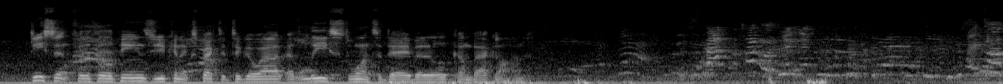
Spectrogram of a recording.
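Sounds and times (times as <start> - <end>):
children chattering and calling: 0.3 - 10.0.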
